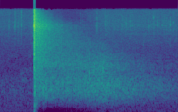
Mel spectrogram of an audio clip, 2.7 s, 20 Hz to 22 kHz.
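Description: A single sharp gunshot from a New England Firearms R73 revolver chambered in .32 H&R Magnum, firing Federal jacketed hollow point ammunition, cracks loudly and close, then its report rolls away in a long fading echo.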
